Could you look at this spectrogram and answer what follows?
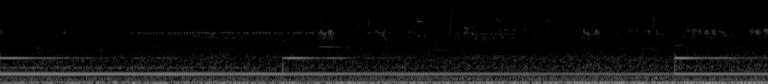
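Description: Tubular metal wind chimes ringing in the breeze: one deep, steady tone that hangs on, struck afresh about three seconds in and again near the end, each strike adding a brighter higher note.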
